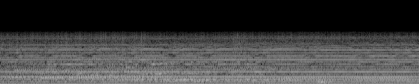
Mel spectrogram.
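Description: Bedini pulse motor with an audio-transformer coil running fast, giving a steady electrical buzzing hum of many tones whose pitch holds level. Its second winding is putting out high voltage that lights a fluorescent tube.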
